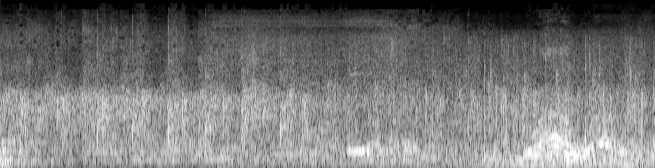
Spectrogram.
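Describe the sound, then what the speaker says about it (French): Audience applause at an arts and culture gala in Marrakech, steady clapping mixed with a voice speaking over it and some background chatter. "On va l'applaudir très fort."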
